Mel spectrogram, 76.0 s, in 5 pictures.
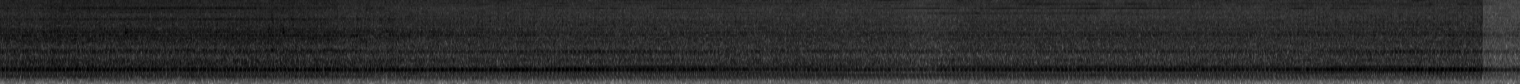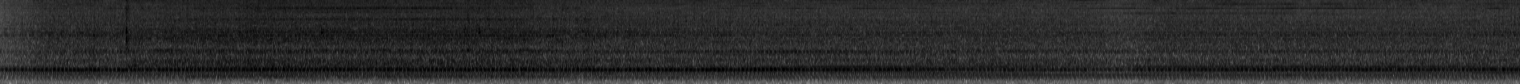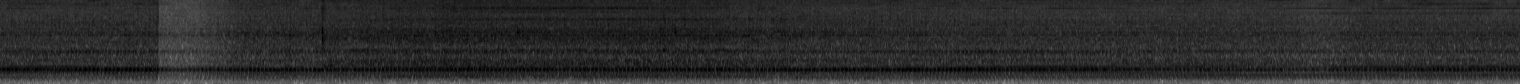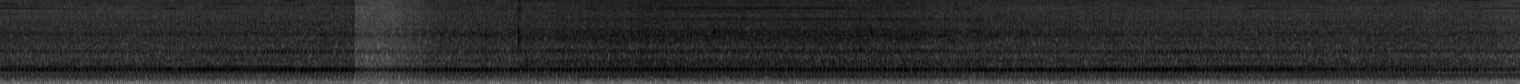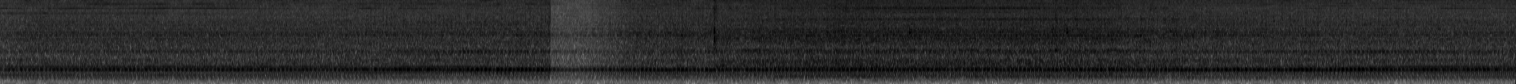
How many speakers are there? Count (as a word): zero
